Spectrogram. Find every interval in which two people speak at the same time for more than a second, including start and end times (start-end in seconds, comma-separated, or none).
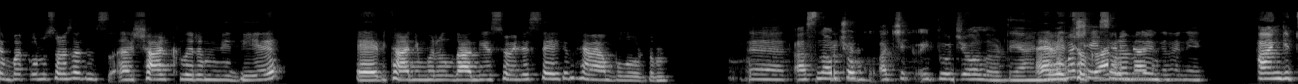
10.3-11.7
